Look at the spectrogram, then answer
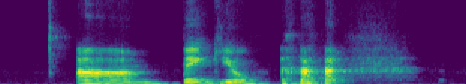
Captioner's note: laughs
